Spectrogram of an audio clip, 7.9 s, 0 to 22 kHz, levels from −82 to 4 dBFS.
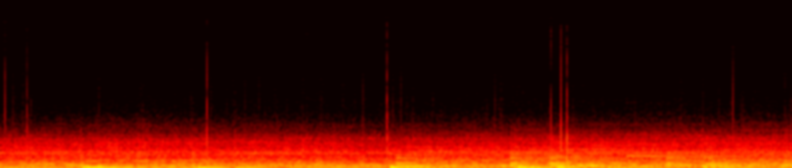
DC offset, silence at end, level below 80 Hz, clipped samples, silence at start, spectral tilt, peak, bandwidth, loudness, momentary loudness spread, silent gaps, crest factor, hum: under 0.1%; 0 s; -48 dBFS; under 0.1%; 0 s; -8 dB/octave; -12 dBFS; 10 kHz; -27 LUFS; 5 LU; none; 14 dB; none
